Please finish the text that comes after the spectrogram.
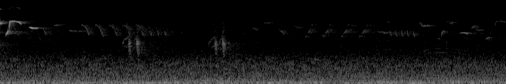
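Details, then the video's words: A Eurasian wren in London on 4 November 2019 sings a loud, rapid, high-pitched run of tinkling notes and trills, continuing over a steady low rumble of background noise. "КРАПИВНИК ГРОМКАЯ ПЕСНЯ גדרון Winter Wren"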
